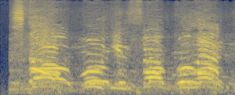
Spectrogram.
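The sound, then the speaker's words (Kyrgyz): Protesters at a Yekaterinburg rally commemorating Boris Nemtsov chant anti-Putin slogans. Many voices rise and drop together in loud, rhythmic bursts with short gaps between them. “Екатеринбургтагы митингдин катышуучулары токтот Путин, ГУЛАГга жол жок, Украина бизге душман эмес деп кыйкырып турушту.”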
